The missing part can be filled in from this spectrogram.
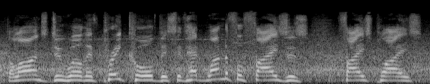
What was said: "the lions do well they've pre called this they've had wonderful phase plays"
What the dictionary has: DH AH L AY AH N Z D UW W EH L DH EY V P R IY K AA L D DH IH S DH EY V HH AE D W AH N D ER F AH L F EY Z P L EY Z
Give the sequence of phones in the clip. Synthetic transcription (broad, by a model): DH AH L AY AH N Z D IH W EH L DH EY V P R IY K AA L D DH IH S DH EY V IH D W AH N D ER F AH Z F EY Z P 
